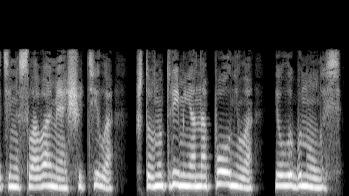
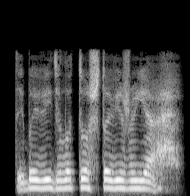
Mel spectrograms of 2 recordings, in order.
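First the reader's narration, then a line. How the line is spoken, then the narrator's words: Hoarse male voice. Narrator (Russian): прохрипел он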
